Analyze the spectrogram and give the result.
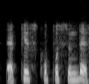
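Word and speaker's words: ἐπίσκοπος: 근데 우리가 이야기하는 감독은 이 감시하는 사람 약간 이제 이런 또 성격도 또 지니고 있는데 이 참 헷갈리는데 자 원어로는 이게 뭐라고 읽습니까 이거? 에피스코포스인데 스코프가 우리가 보통 망원경 뭐 이렇게 스코프 이렇게 보는 거잖아요.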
